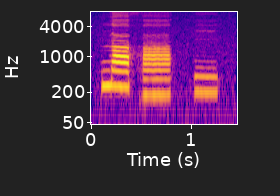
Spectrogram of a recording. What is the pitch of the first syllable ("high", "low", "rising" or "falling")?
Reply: high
